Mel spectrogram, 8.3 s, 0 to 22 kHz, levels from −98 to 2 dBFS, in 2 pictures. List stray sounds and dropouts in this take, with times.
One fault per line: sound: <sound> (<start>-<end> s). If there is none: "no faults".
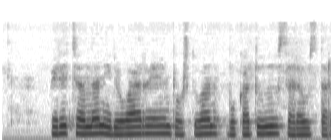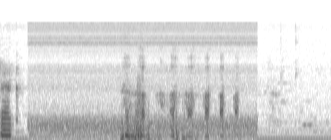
sound: laugh (5.6-7.2 s)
